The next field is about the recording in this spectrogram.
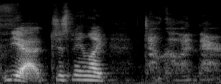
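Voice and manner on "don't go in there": breathy, very quiet whisper. Retelling a movie scene where Sarah warns him: imitating Sarah whispering. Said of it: "Sarah is whispering".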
